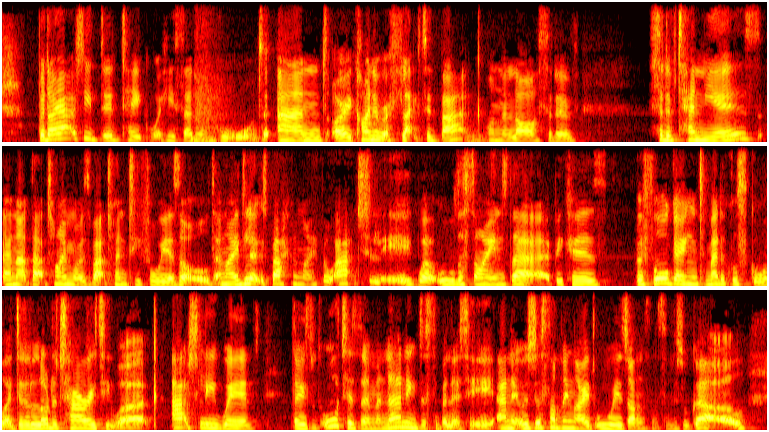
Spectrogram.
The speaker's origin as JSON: {"language": "English", "country": "United Kingdom", "said": "So I remember it being quite an emotional time, being about 17, 18, because I'm British Asian and my parents just did not understand what that meant."}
